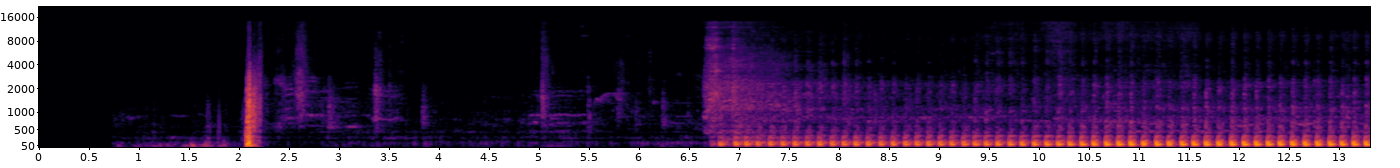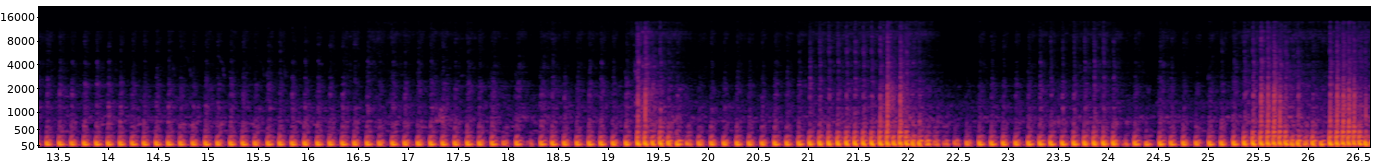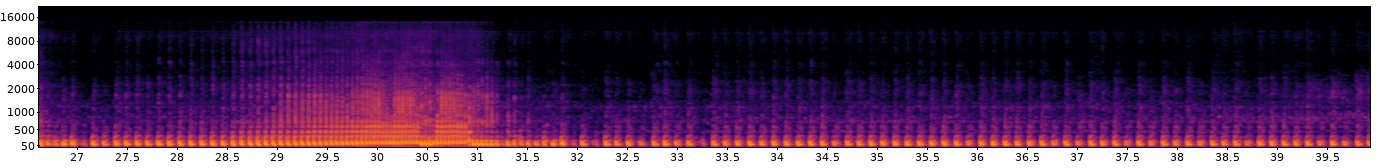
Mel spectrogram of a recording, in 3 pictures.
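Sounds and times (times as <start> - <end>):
motorcycle engine idling and revving: 6.0 - 39.9.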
